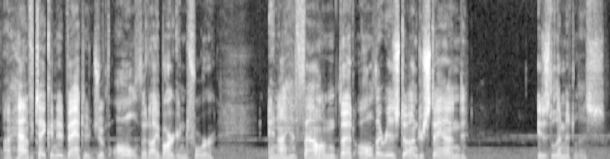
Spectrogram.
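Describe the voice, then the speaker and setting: A man's voice: fairly high pitch, animated, unhurried, soft background music. A man playing a fearless elderly scholar in an audiobook, speaking with eloquent, theatrical mockery. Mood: calm, proud. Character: elderly learned scholar, fearless, wry and taunting. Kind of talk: dramatized audiobook acting.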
